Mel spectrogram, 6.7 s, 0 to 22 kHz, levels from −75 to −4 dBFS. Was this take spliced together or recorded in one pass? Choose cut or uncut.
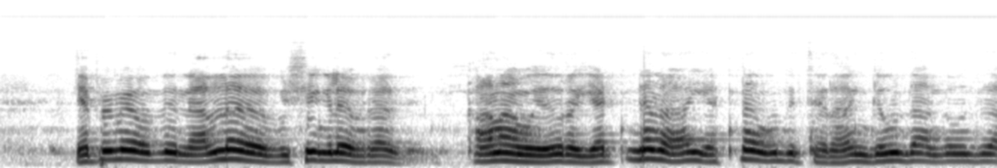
cut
